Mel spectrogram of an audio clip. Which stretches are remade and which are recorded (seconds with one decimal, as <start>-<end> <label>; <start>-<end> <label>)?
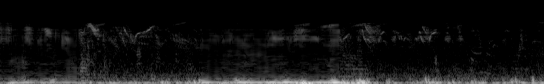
0.0-0.8 remade; 0.8-2.0 recorded; 2.0-3.4 remade; 3.4-5.4 recorded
